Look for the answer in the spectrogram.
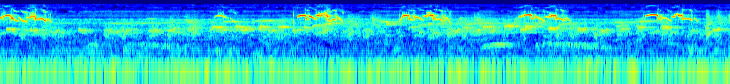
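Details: Myna nestlings at the nest call for food during feeding with dense, high, twittering chirp groups about once a second, over a steady mid-pitched hiss.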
